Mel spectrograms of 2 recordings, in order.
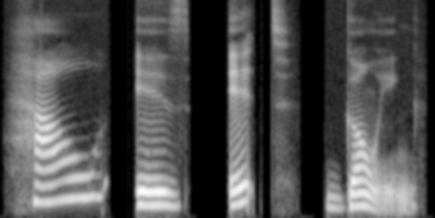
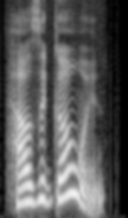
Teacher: The word is disappears. And the final G in going often softens. This is called connected speech.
